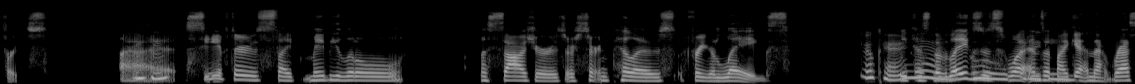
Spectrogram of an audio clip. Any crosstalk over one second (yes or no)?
yes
